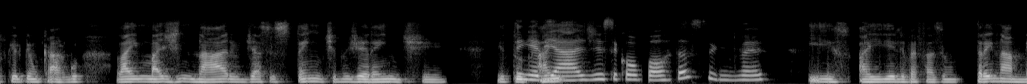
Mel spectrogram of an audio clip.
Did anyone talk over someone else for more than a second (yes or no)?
no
